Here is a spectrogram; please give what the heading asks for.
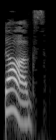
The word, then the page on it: dogs: British English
